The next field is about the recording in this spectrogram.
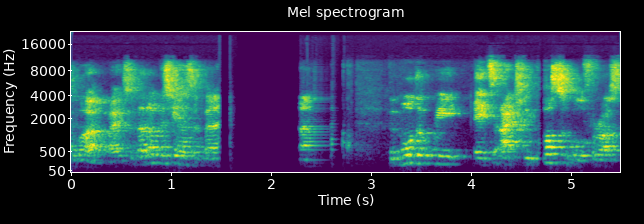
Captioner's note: video skipping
